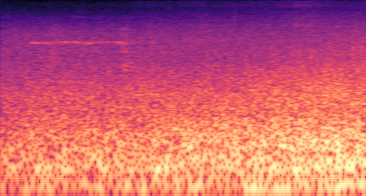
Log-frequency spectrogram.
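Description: Sea waves roll onto an eroded coast stripped of sand, a continuous broad wash of surf that builds slightly in strength, heard alone with some wind rumble.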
